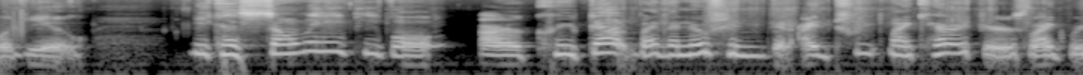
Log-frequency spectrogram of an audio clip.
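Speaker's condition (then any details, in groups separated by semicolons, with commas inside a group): Cerebral palsy; wheelchair user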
